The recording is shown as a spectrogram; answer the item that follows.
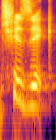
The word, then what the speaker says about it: Chiswick: Um Catherine says the W in Chiswick Greenwich gets dropped simply for ease of pronunciation and speech.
